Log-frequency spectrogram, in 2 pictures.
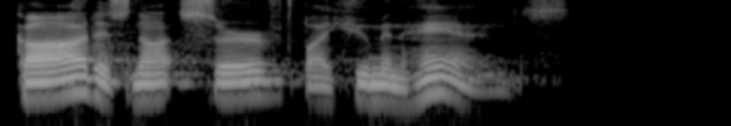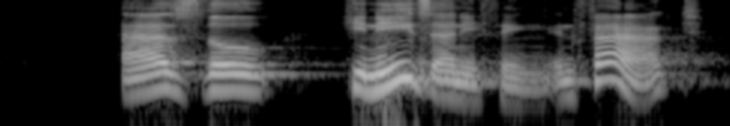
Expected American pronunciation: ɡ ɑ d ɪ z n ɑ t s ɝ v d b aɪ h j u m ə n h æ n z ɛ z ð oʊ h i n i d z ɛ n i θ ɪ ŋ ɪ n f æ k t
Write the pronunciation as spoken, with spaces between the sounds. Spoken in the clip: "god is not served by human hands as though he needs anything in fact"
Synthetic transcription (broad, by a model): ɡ ɑ d ɪ z n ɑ t s ɝ v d b aɪ h j u m ə n h æ n z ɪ z ð oʊ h i n i d z ɛ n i θ ɪ ŋ ɪ n f æ k t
